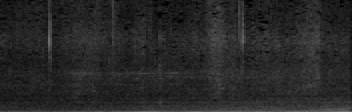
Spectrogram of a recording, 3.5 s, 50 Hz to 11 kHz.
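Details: Nissan Terrano (Duster platform): engine revved to about 3000 rpm and revs hang there instead of dropping back to normal idle; idle speed hang after revving, cause unconfirmed, scan planned.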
